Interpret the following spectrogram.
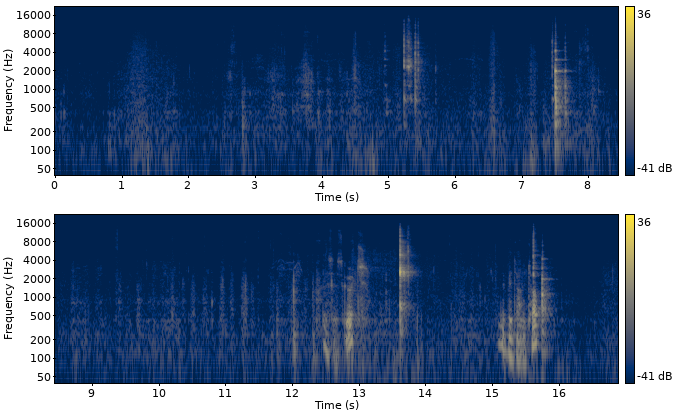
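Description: Quiet handling of chocolate sponge pieces being pressed and patted onto a cake board, with three sharp utensil clicks against a dish spaced several seconds apart.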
